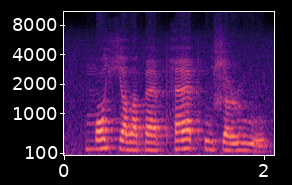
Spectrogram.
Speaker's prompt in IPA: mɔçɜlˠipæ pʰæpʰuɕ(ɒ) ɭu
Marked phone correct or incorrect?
correct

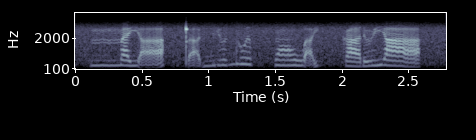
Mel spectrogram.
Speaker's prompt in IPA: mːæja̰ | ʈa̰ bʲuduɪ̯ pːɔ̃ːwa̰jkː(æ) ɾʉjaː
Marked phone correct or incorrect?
incorrect: a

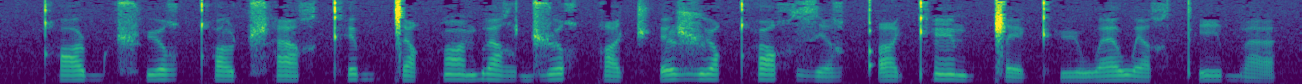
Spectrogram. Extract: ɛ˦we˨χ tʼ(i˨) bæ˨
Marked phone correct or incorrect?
incorrect: i˦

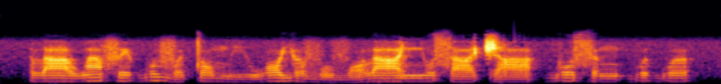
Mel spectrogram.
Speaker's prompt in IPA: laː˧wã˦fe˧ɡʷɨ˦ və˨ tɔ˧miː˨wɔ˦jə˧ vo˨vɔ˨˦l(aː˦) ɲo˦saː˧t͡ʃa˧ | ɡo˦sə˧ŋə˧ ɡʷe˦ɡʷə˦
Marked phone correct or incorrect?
correct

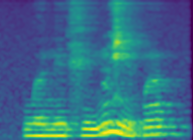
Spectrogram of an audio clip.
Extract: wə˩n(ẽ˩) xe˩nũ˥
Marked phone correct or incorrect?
correct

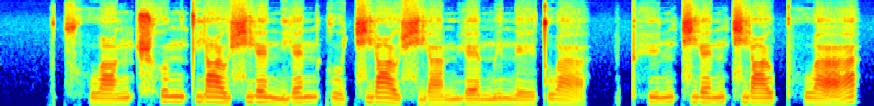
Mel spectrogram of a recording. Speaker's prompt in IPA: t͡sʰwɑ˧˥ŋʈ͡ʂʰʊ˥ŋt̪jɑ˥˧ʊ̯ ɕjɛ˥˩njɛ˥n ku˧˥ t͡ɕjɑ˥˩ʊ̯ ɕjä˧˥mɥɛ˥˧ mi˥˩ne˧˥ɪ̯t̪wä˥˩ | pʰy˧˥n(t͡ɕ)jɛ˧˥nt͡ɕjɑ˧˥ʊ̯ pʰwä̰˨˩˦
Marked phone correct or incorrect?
correct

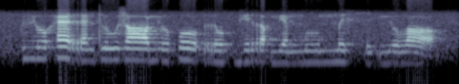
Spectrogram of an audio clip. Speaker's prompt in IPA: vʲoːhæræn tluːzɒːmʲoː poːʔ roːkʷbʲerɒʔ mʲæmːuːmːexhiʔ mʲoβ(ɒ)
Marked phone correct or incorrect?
incorrect: ɒː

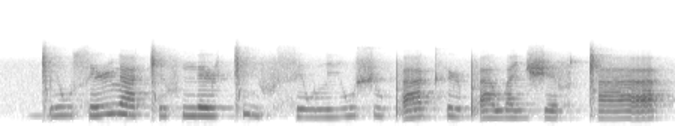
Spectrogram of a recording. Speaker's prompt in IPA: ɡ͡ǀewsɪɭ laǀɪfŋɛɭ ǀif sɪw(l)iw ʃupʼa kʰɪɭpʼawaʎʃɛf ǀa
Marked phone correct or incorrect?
correct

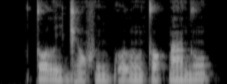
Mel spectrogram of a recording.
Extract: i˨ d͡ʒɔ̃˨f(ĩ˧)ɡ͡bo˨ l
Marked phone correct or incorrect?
correct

